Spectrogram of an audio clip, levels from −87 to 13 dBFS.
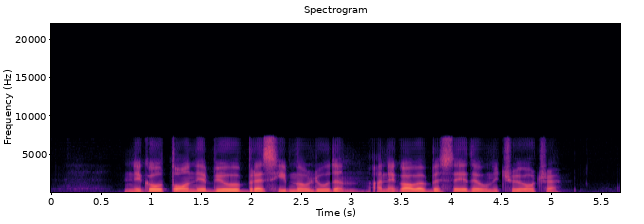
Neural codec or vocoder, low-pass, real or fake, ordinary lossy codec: codec, 16 kHz, 0.7 kbps, FocalCodec; 7.2 kHz; fake; none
